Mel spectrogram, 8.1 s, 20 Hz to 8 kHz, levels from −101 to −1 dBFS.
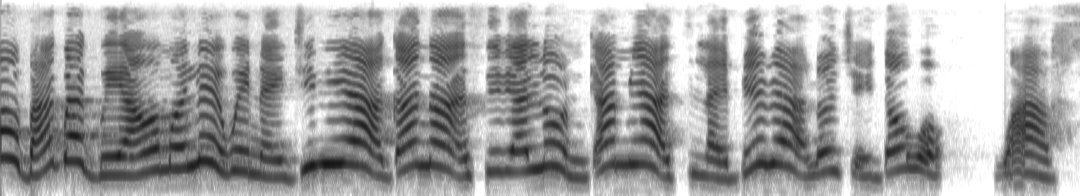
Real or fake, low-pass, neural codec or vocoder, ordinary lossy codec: real; none; none; none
